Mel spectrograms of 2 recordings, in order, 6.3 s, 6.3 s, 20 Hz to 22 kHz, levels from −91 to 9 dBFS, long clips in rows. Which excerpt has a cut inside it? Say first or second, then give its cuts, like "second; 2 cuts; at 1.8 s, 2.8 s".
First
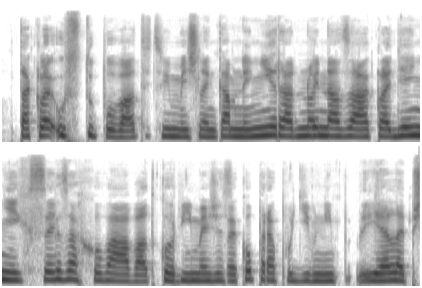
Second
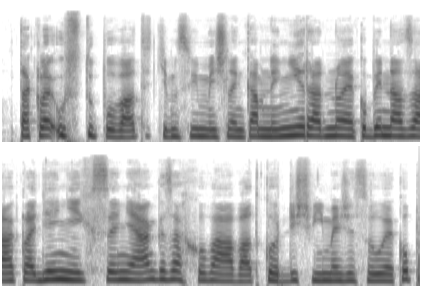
first; 5 cuts; at 1.2 s, 2.3 s, 3.5 s, 4.5 s, 4.8 s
